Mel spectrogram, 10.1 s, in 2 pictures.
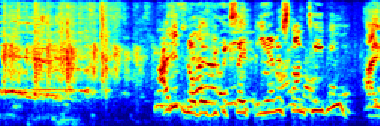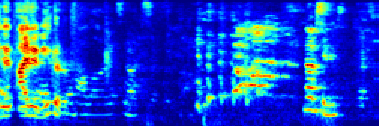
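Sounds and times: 
audience applause: 0:00.0 - 0:05.9
speech: 0:02.1 - 0:07.1, 0:09.2 - 0:09.8.

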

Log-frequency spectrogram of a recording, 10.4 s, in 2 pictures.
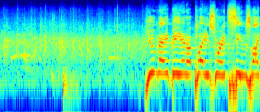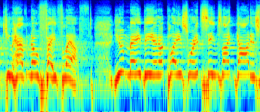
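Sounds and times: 
audience clapping hands: 0:00.0 - 0:05.2
speech: 0:02.9 - 0:10.4.

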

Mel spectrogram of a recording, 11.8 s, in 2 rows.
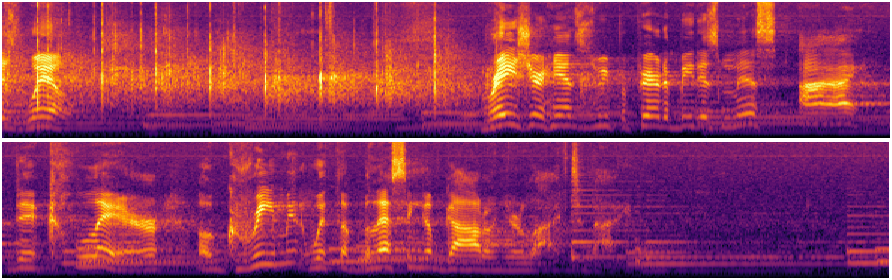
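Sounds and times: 
crowd clapping: 0:00.0 - 0:03.4
sustained organ-like chords: 0:00.0 - 0:11.8
speech: 0:03.2 - 0:10.4.

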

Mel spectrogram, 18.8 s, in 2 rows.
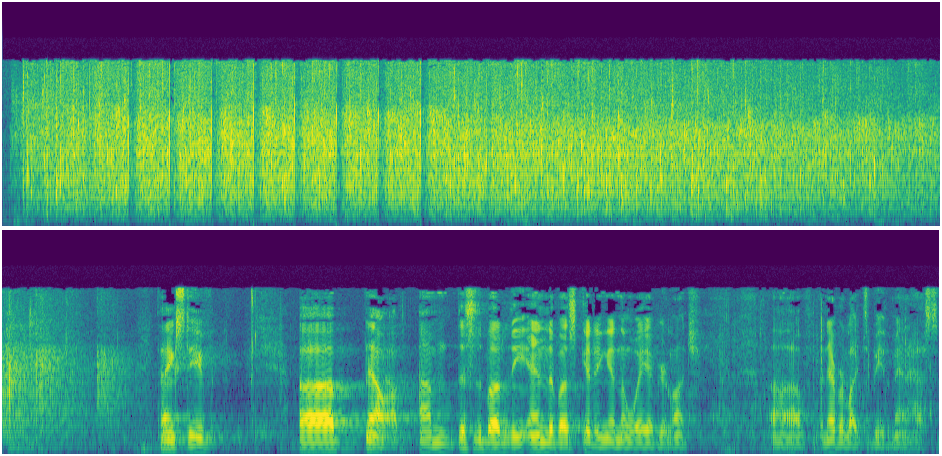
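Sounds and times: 
audience applause: 0:00.0 - 0:10.8
speech: 0:11.0 - 0:11.6, 0:12.4 - 0:18.7.

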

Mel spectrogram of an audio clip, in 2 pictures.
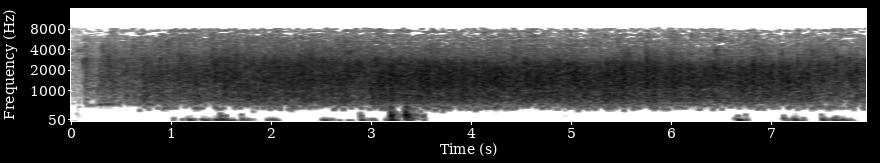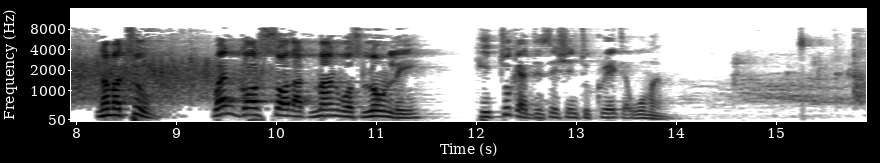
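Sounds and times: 
audience applause: 0:00.0 - 0:10.1, 0:14.6 - 0:15.8
speech: 0:08.2 - 0:14.0.

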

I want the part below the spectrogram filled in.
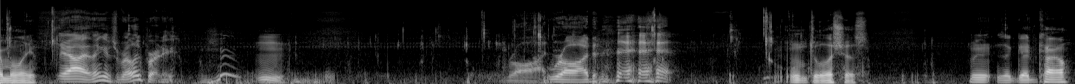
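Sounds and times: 
speech: 0:00.0 - 0:03.1, 0:05.1 - 0:08.8, 0:09.7 - 0:10.7
person chewing caramel: 0:02.5 - 0:08.2.

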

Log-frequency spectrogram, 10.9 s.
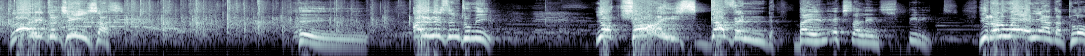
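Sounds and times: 
crowd clapping: 0:00.0 - 0:05.6
speech: 0:00.1 - 0:01.4, 0:03.0 - 0:05.0, 0:06.0 - 0:10.8.

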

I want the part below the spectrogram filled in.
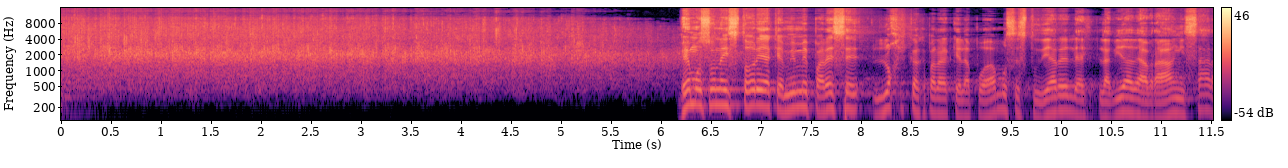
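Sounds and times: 
audience applause: 0:00.0 - 0:06.9
speech: 0:06.2 - 0:11.5.

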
